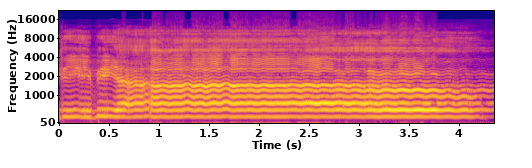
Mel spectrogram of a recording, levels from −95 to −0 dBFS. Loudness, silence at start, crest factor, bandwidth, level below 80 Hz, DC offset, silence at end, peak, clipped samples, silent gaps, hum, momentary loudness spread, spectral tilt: -7 LUFS; 0 s; 8 dB; 15 kHz; -56 dBFS; under 0.1%; 0 s; 0 dBFS; 4%; none; none; 8 LU; -2 dB/octave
